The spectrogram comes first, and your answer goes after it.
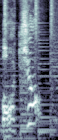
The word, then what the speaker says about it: ocho: 8 is ocho.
